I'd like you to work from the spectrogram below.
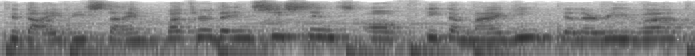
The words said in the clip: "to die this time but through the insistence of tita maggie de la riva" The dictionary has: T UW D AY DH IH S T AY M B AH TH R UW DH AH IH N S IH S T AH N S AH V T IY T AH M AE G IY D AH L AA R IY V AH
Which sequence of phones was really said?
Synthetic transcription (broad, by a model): T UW D AY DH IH S T AY M B AH T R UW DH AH IH N S IH S T AH N S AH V T IY T AH M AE G IY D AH L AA R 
